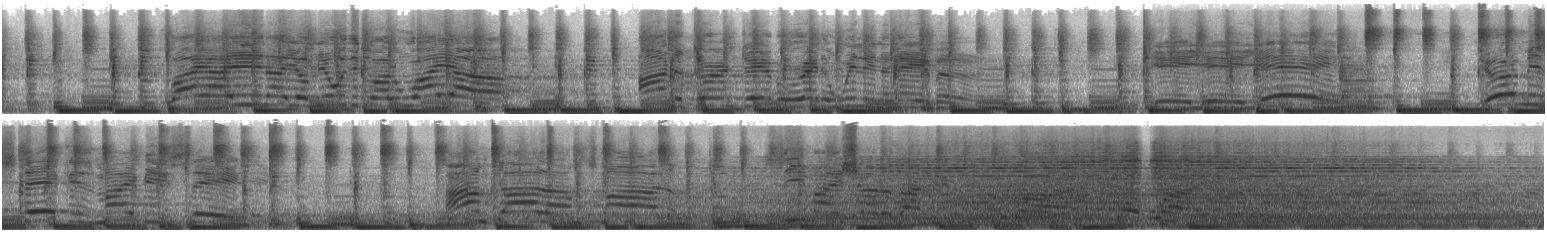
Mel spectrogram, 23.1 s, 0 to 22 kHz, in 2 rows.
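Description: A loud, steady sampled reggae track from 1972 plays throughout, with a sung melodic vocal over a bouncing bass and rhythmic offbeat backing, the mix thickening toward the end.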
